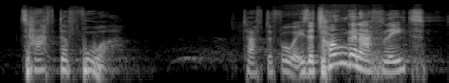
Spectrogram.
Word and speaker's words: Taufatofua: It's, let me say it right, TAUFATOFUA.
